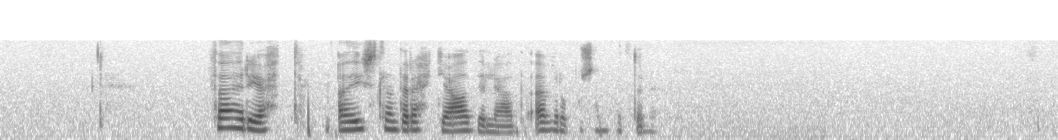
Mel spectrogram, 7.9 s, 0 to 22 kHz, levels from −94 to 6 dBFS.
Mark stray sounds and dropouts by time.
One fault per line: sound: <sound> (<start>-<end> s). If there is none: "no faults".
no faults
